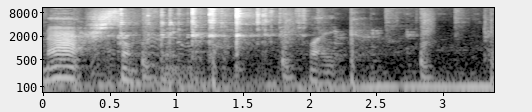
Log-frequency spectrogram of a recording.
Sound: pot rattling

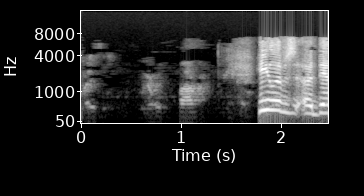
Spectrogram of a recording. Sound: speaking off mic

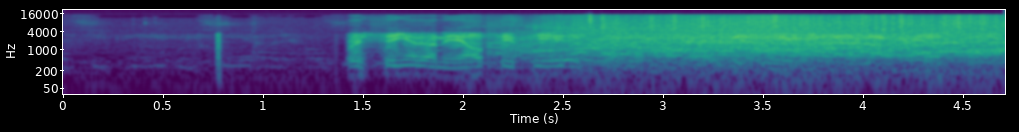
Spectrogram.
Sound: wild celebration

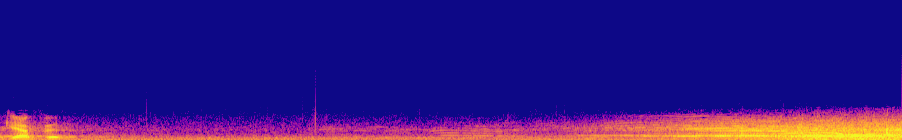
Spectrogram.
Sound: cheers

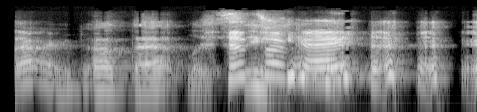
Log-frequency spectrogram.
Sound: chuckles

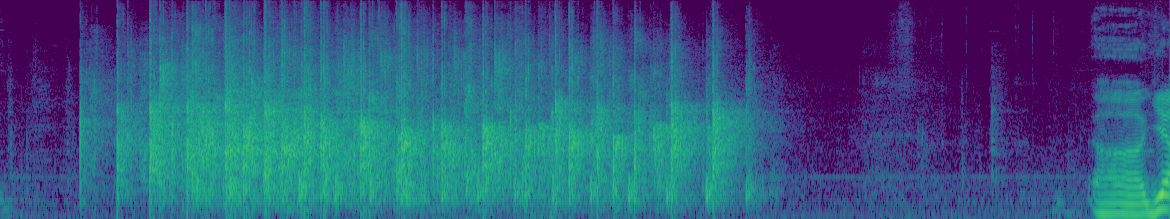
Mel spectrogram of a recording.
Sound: applause

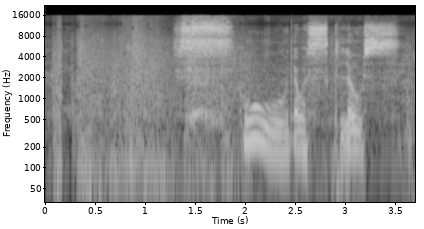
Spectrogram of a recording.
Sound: more Parseltongue soundd

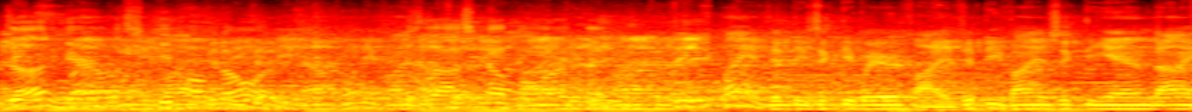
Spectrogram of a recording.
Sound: auctioneer calling

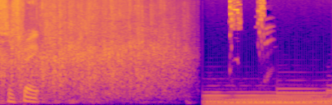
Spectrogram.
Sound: applause; soft music

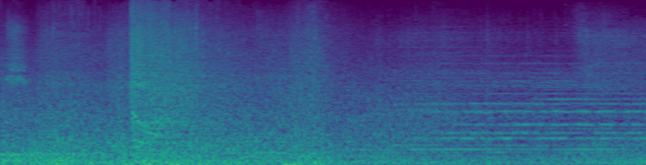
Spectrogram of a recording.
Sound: wall breaking; intense music

